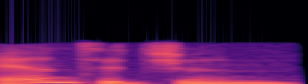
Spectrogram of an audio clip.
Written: antigen

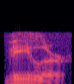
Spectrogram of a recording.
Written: velar

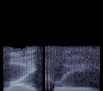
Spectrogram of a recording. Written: likely

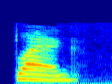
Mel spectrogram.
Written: blagger

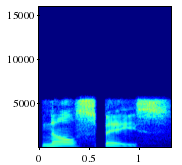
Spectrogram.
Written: null-space

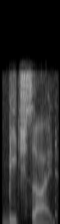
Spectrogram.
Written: beachside

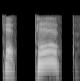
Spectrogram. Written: pip-pip

